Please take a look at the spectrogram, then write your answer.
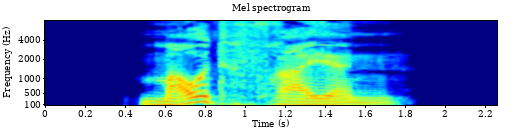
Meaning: inflection of mautfrei: 1. strong genitive masculine/neuter singular 2. weak/mixed genitive/dative all-gender singular 3. strong/weak/mixed accusative masculine singular 4. strong dative plural
- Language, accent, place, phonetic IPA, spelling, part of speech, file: German, Germany, Berlin, [ˈmaʊ̯tˌfʁaɪ̯ən], mautfreien, adjective, De-mautfreien.ogg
